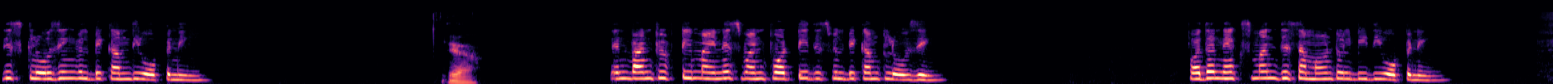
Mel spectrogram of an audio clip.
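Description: A woman speaks calmly through a microphone, pausing between phrases.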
